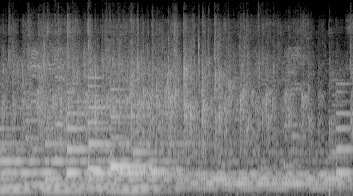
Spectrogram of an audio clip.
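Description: A crowd claps steadily for about seven seconds, a dense crackling patter that holds fairly even throughout, layered over sustained keyboard chords.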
